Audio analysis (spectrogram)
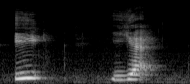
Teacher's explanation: My tongue is stopped at the top of my mouth and I'm not letting that air pass through.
